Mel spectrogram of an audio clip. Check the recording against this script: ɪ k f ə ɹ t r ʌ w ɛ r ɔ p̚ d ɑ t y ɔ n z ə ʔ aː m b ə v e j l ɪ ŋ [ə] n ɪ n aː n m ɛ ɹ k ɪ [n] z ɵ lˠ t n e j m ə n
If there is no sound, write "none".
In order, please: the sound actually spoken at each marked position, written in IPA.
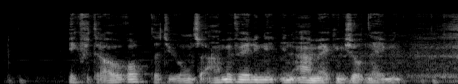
ə, ŋ

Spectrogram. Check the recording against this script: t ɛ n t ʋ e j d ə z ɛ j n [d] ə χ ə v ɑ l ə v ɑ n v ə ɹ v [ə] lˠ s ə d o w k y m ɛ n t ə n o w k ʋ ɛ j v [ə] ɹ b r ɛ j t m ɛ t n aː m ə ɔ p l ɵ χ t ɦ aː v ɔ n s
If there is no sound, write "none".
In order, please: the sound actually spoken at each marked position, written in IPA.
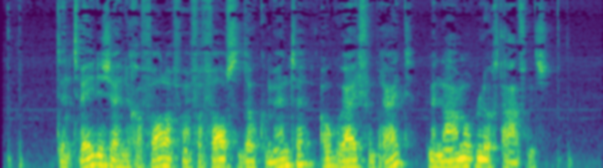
d, ɑ, ə

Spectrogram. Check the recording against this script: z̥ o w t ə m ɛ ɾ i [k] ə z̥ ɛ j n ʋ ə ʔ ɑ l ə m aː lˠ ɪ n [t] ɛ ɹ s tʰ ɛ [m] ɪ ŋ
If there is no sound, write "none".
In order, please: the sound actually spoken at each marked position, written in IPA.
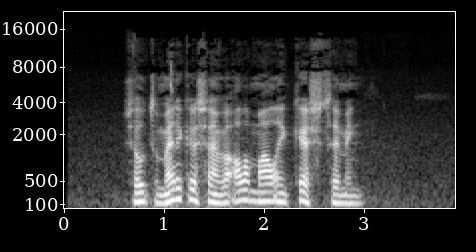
k, k, m

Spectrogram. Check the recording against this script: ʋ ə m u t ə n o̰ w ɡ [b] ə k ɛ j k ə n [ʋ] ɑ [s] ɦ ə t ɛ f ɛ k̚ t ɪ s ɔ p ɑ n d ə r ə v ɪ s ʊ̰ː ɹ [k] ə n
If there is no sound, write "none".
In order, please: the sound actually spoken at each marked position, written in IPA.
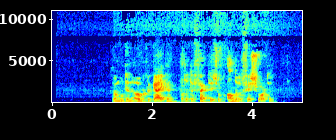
b, ʋ, t, t

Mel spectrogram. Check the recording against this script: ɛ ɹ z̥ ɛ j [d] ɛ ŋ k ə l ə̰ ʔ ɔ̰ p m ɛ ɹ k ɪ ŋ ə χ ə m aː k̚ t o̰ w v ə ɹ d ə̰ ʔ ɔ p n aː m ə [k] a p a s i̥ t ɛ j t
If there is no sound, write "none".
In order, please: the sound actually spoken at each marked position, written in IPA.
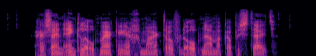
n, k

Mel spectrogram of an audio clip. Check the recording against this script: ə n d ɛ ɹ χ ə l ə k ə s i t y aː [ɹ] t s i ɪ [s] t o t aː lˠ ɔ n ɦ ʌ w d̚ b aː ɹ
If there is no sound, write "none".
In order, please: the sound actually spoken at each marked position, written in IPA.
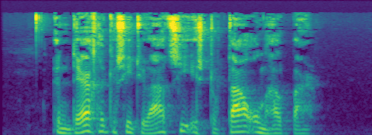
none, s

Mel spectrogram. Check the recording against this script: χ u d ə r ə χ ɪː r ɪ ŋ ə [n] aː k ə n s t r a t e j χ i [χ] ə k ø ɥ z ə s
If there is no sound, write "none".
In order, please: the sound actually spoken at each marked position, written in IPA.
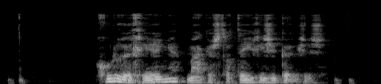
m, s

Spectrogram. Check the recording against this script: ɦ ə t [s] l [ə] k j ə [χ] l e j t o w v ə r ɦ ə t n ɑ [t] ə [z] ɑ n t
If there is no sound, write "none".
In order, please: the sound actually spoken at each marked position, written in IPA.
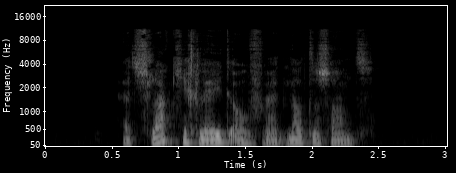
s, ɑ, χ, t, z

